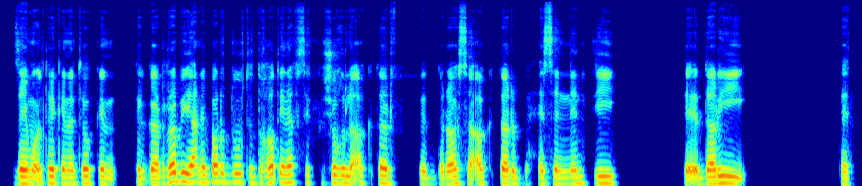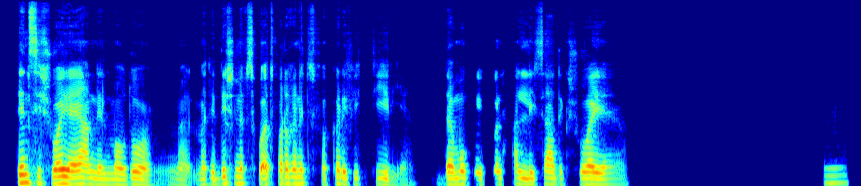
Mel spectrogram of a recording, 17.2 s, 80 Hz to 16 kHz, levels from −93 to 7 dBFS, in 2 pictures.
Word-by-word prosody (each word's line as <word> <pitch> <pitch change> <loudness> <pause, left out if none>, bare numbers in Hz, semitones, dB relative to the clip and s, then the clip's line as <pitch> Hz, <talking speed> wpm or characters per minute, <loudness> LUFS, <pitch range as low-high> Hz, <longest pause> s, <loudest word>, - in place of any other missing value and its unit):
زي 135 0 +7
ما 130 - +3
قُلت - - +1
لِك 140 - +4
إن - - +3
أنتِ 130 +2 -1
ممكن 135 -2 +1 0.2
تجربي 145 +7 +4
يعني 160 -1 +4
برضه 165 +1 +1
تضغطي 145 +2 0
نفسِك 155 -2 -1
في 135 - -25
شغل 145 0 +2
أكتر، 140 0 +1
في 140 -2 -10
الدراسة 125 +3 -1
أكتر، 135 -1 +1
بحيث 125 0 -7
إن 130 -1 -1
أنتِ 135 +1 -5 0.9
تقدري 135 +2 +3 0.9
ت 120 -1 -5 0.2
تنسي 155 -3 +3
شوية 135 0 +7
يعني 125 -2 +1
الموضوع 110 -1 -2
ما - - -14
ما 110 +1 -9
تديش 130 +5 -6
لنفسِك 135 +1 -6
وقت - - +2
فراغ 135 +1 -2
إن 130 - -1
أنتِ 130 - -5
تفكري 120 +3 -6
فيه 115 0 -14
كتير 115 -1 -10
يعني، 110 +3 -24 0.2
ده 120 - -1
ممكن 125 -1 -5
يكون 120 - -9
حل 120 -1 -2
يساعدِك 115 0 -5
شوية 115 -1 0
يعني. 115 - -22 2.0
امم. 145 +1 -16
130 Hz, 165 wpm, -23 LUFS, 120-140 Hz, 2.0 s, زي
